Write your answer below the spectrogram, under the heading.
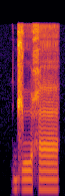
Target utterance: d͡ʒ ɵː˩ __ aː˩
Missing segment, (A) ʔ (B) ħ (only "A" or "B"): B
